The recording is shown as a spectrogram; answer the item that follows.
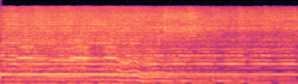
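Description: Worship song: a man's voice holds a sung note over sustained instrumental chords and bass, and the note ends about a second in while the chords ring on.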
